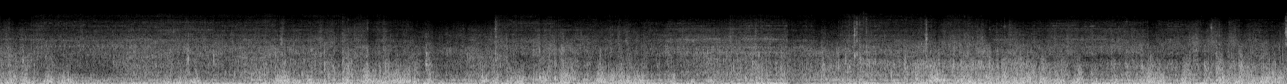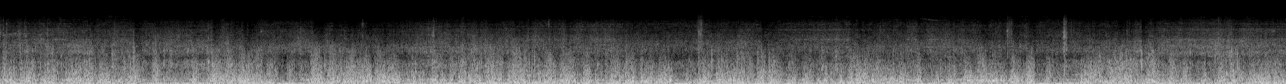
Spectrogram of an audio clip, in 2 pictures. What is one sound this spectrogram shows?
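A bicycle frame rattles and clanks over bumps.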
